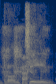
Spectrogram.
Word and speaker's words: Brontén: Brontén, yeah. Brontén.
